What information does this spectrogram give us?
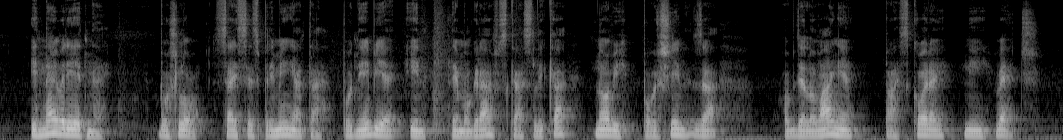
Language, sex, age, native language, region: Slovenian, male, 30-49, Slovenian, Savinja region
